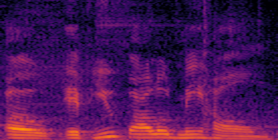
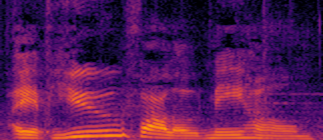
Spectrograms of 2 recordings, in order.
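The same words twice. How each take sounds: First: Said in the usual way. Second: "you" held long and pushed harder, slow menace; drawn-out threat. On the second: Retold or imitated. To whoever followed her home, warning with long stressed "you". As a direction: stretch YOU slowly, rising in force.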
